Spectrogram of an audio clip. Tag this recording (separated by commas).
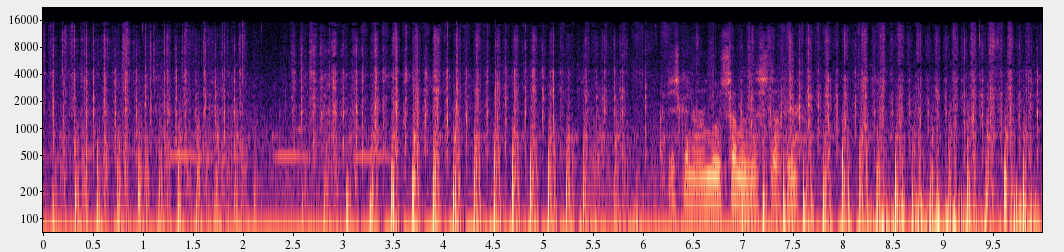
Speech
